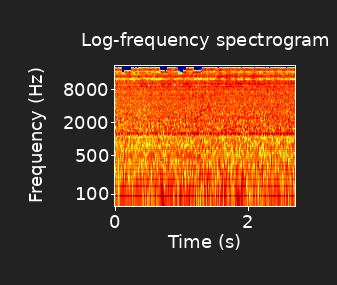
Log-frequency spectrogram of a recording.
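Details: Nissan Cima Y33 VQ30DET after alternator replacement, idling under lights and fogs load: steady, even hum with faint constant high tone; smooth idle, charging measured 14.55 V, healthy.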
